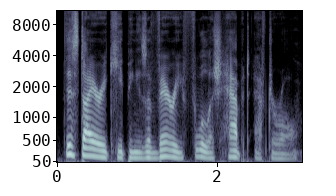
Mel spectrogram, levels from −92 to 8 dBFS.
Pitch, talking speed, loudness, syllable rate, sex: 130 Hz, 195 wpm, -20 LUFS, 5.8 syllables/s, male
